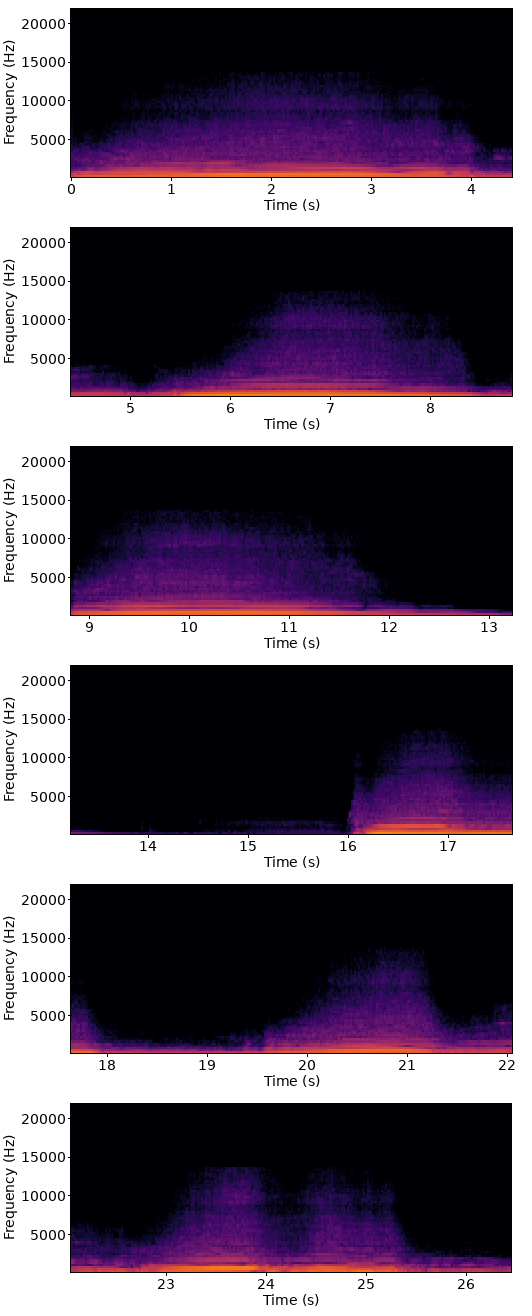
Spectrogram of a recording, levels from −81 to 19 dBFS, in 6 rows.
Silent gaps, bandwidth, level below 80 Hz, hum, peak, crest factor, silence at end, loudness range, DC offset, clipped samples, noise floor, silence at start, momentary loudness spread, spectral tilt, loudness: none; 9.6 kHz; -64 dBFS; none; -6 dBFS; 14 dB; 0 s; 7 LU; under 0.1%; under 0.1%; -62 dBFS; 0 s; 21 LU; -6.5 dB/octave; -18 LUFS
